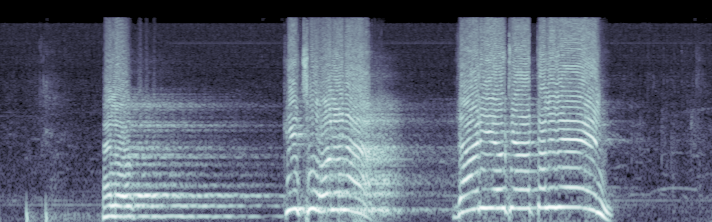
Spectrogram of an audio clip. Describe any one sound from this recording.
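A woman sings through a microphone.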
